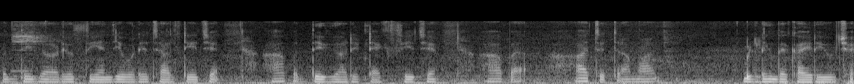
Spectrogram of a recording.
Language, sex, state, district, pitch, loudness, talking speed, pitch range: Gujarati, male, Gujarat, Valsad, 115 Hz, -21 LUFS, 135 wpm, 105-120 Hz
